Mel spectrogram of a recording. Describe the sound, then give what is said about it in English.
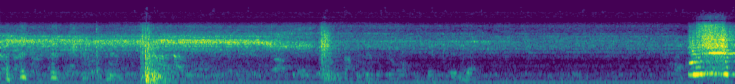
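Two heavy steam train doors slam a couple of seconds apart over a steady steam hiss and murmuring voices of a crowd boarding for a last historic run, then the train's loud whistle blasts right at the end. “Train is just steaming up. The doors are still slamming.”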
